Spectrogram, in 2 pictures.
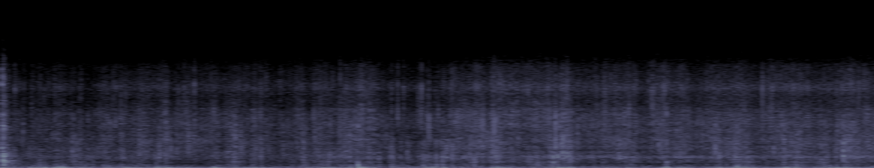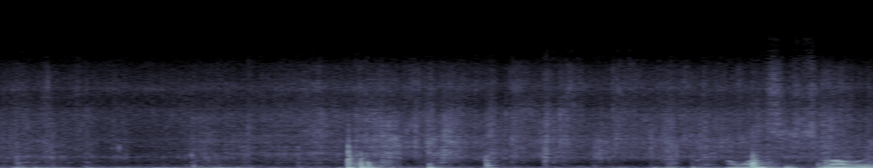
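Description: Flour is stirred into a pan for cheese puffs, with soft, continuous scraping and stirring at low level that grows into a few louder scrapes near the end.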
